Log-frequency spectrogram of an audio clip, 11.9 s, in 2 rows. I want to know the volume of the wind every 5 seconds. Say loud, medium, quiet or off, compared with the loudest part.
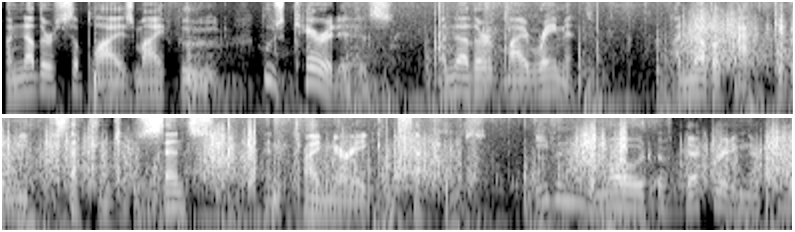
off, loud, loud.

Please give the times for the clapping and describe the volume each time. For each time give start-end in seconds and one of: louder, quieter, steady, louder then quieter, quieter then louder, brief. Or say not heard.
not heard.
